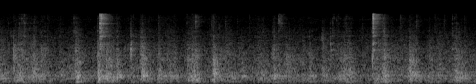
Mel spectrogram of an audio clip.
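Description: Something hard in the laundry clunks against a washing machine drum now and then.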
